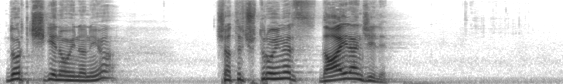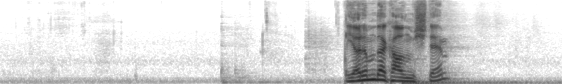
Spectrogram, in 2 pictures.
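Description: A man talks animatedly into a close microphone, in short bursts.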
